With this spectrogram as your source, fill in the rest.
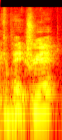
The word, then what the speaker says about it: compatriot: yeah that's right the compatriot there's like an m in there not C- patriate compatriot compatriot compatriot yeah yeah they're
